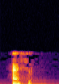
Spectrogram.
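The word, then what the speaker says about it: hesed (חסד): 慈爱这个字，它在旧约里面它的那个发音是 hesed。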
